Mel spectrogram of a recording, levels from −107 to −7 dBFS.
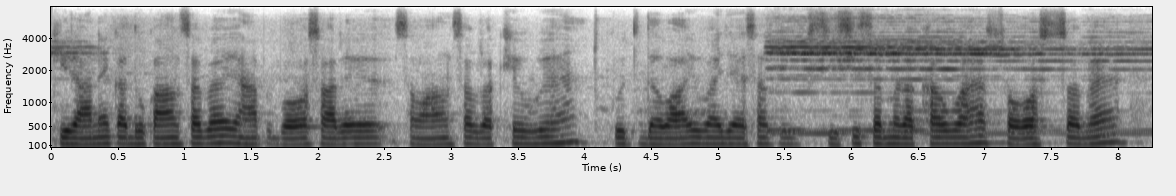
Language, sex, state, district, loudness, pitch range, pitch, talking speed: Hindi, male, Bihar, Sitamarhi, -24 LUFS, 130-140 Hz, 135 Hz, 230 wpm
